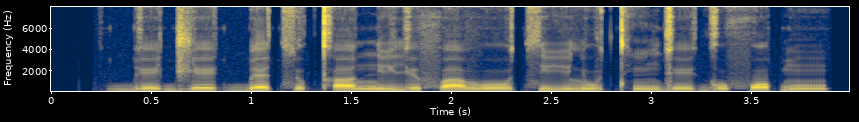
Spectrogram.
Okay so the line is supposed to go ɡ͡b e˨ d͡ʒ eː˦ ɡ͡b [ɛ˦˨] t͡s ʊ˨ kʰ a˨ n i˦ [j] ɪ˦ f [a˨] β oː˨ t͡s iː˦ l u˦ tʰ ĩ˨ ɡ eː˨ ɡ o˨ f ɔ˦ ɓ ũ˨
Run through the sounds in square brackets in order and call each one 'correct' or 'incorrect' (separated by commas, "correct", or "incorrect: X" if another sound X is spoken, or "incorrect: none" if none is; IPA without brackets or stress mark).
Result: correct, correct, correct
